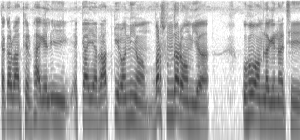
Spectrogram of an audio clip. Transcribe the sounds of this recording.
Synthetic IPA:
t̪əkəɾbad̪̚pʰeɾpʰaɡeliek̚ʈajəɾat̪kiɾənijəmbəɽsund̪əɾəmjə | oɦoɦəmləɡenat͡ʃʰi

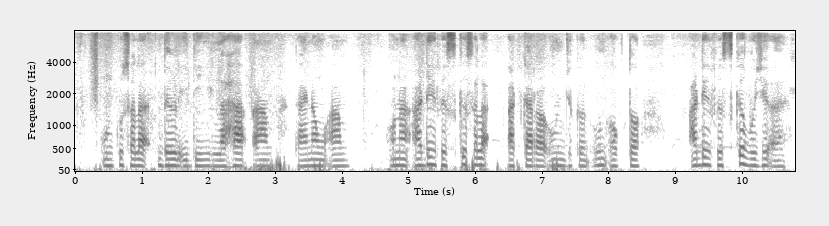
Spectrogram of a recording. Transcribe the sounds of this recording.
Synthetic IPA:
unkusalaʔd̪əɽid̪ilahaʔamt̪ajnawʔam | ɔnaʔəɖiɾəskəsala̰ʔaʈkaɾaʔund͡ʒukənunɔk̚t̪ɔ | aɖiɾəskəbud͡ʒəʔa

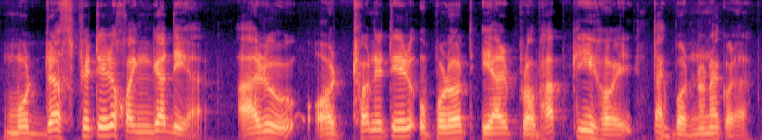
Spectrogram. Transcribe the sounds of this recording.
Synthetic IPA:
mudaspʰitiɹxɔŋɡadija̰ | a̰ɹuɔ̰ɹtʰɔnitiɹupɔɹɔtijaɹpɹɔbʱabkiɦɔjtak̚bɔnːɔnakɔɹa̰

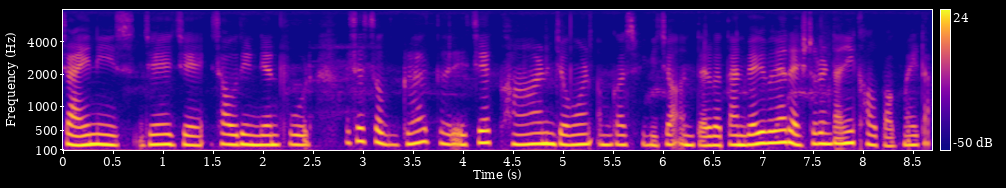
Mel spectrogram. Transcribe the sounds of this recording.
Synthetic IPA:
t͡ɕajniːzd͡ʑed͡ʑẽsawt̪ʰiɳɖijənfuːɽəsẽsəɡɭjat̪əɾḛt͡ɕekʰaɳd͡ʑəʋəɳamkasʋiɡit͡ɕja̰ʔə̰nt̪əɾɡət̪ãnʋjeɡʋeɡɭjaɾesʈoɾəɳʈanikʰawpakmaiʈ̪a̰

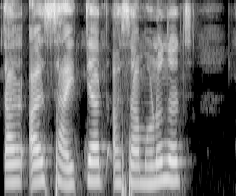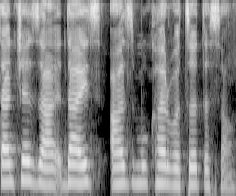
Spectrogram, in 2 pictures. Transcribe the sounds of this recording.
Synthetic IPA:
t̪aad͡zsajt̪jãt̪əsam̤əɽ̃unət͡s | t̪jãɲt͡ɕad͡zd̪ajt͡sad͡zmukʰaɾʋət͡sət̪əsa̰

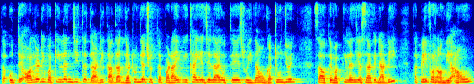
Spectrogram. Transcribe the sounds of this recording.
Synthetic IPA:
t̪ɐʔʊt̪eʔɔːlɾeːɽiʋɐkiːlənɪ̆d͡ʑiːt̪ɐɗaːɖʱit̪aːd̪aːd̪̚ɡʱɐʈɦũnd̪iaːt͡ɕʰot̪ɐpɐɽ̤aːiʋɪkʰaːiəd͡ʑeːlaːɪʊt̪esʊiːd̪ãːũɡʱɐʈɦũːnd̪iuɦɪnɪ̆ | sãʊt̪eʋɐkiːlənɪ̆d͡ʑiːɐsãkʰeːɗaːɖʱi | t̪ɐkliːfɦɐɾaːʋə̃n̆d̪iɦaːaːũ

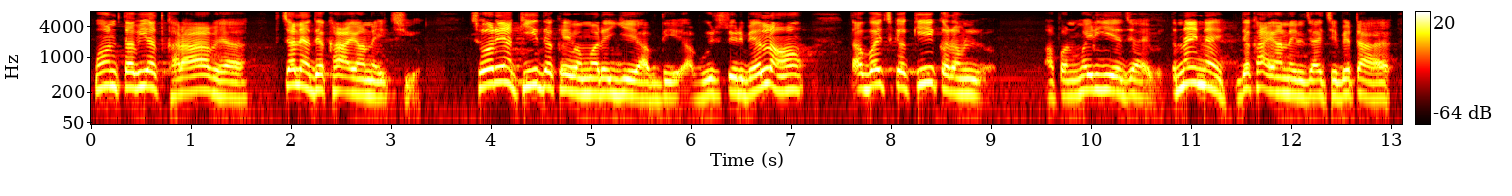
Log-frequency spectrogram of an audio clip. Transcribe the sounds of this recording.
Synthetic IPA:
kont̪əbijət̪kʰəɾabɦe | t̪t͡ʃəlẽd̪ekʰajənəjt͡ʃʰḭjo̰ | t͡ʃʰoɾãkid̪ekʰəjbeməɾəijeabd̪eə̰bɦuɾsiɾbʱelɦũ | t̪ɔəbəjt͡ʃkekikəɾəm | əpənməɪɾijed͡ʒajb̰t̪ɔnəjnəjd̪ekʰajənəɪld͡ʒajt͡ʃʰɛbeʈa

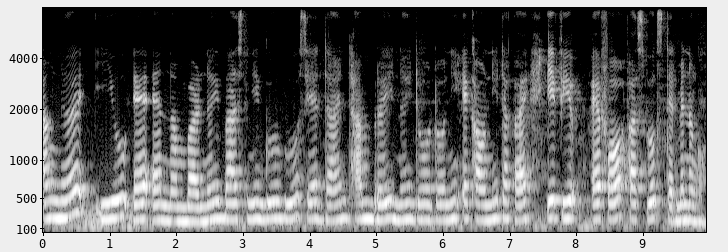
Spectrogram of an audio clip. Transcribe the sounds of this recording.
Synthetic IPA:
aŋnɯ | ueenːambaɾnɯjbasniɡuɡusedajntʰambɾɯjnɯjdɔdɔniʔekʰawntnitʰakʰaj | ipʰi | epʰɔpʰasbukstetmenːaŋɡɔ

